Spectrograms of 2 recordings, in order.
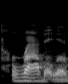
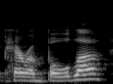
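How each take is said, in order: First: The stress is on the second syllable. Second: The stress is on the third syllable. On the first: The speaker calls it right. "with the accent on the raw, the second symbol there" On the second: The speaker calls it wrong. "some students will say parabola just as a like kind of way to remember that it looks like a bowl"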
